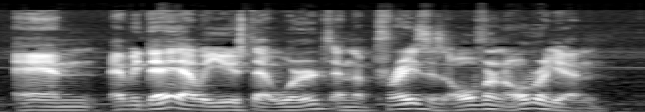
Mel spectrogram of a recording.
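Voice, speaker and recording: Bright and sharp in tone, a man speaks at a moderate pace with ordinary pitch variation and audible room echo. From Vietnam, raised in US from age ten. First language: Vietnamese. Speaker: motivational speaker. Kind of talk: motivational speech.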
